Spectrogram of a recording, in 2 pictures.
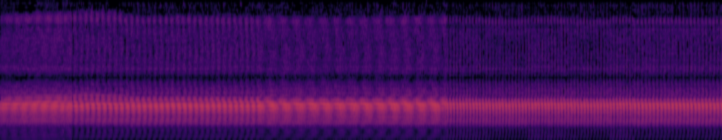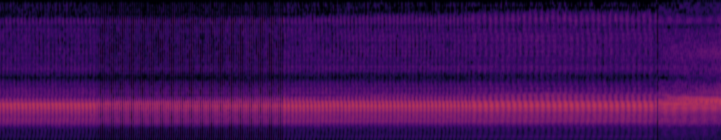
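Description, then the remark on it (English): A melody played on the bodies of cicadas that researchers have turned into cyborgs: sustained, harsh droning notes that step to a new pitch roughly every second, over a constant shrill high whine, with no talking. “That song is being played on the bodies of cicadas.”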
